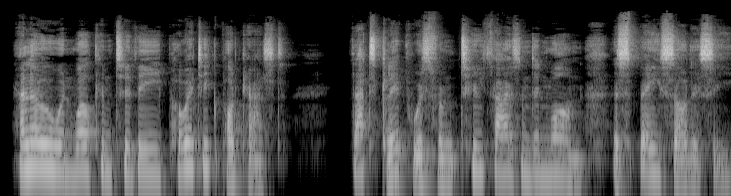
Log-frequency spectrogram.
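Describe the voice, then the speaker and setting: A woman with a normal speaking voice talks fairly slowly. Her pitch is medium, with ordinary variation. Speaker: podcast host. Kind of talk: interview, scripted intro.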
